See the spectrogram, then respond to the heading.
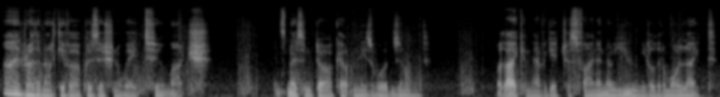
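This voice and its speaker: A man playing a haughty, wry vampire gentleman in a roleplay audio drama, speaking formally and with refinement. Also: sits low, steady tone, slight background noise. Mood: wry, cautious. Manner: refined, formal, wry phrasing with hesitant pauses.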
